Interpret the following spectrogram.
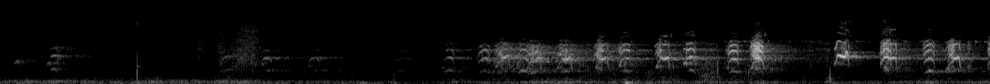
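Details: Hunting dog giving tongue while chasing a hare, during a hare hunt: a string of sharp, high barks repeated roughly every half second, starting after about four seconds of quiet rustling, with one faint bark early on.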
